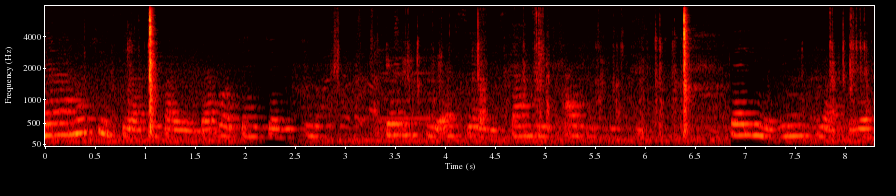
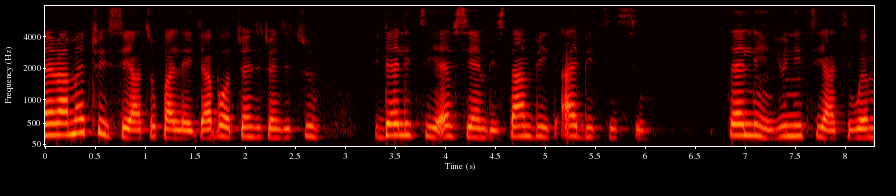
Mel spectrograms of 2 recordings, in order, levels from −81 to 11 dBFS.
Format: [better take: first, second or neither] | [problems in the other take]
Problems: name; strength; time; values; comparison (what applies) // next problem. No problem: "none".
second | background sound (Motor vehicle (road)); 3 dB above the speech // room echo; dies away in 0.6 s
